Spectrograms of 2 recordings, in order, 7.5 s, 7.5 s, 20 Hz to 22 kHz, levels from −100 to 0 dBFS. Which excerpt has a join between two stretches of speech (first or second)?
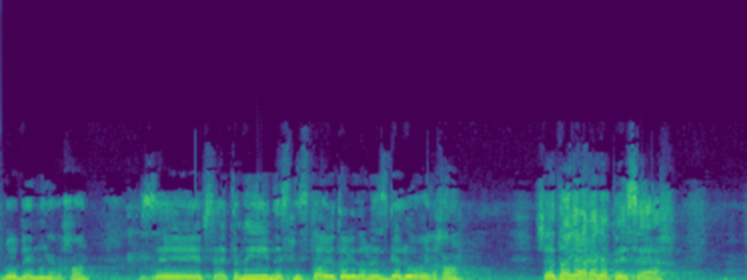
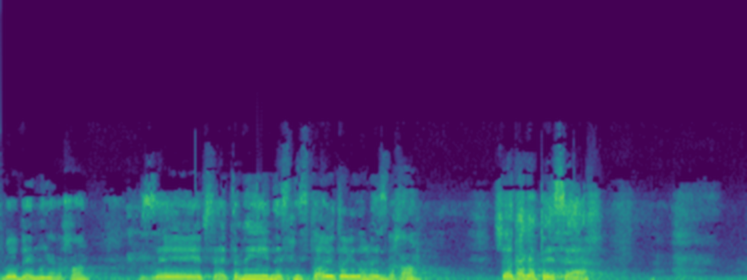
second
